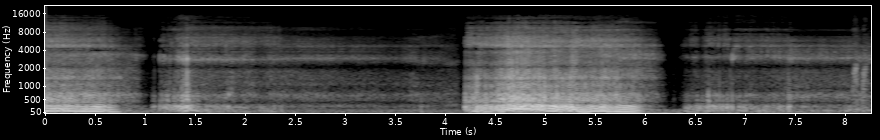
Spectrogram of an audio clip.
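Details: Snoring dogs, lips flipping and flapping with each breath, from a compilation.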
